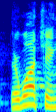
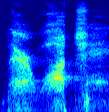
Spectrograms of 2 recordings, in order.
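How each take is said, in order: First: It is said in a plain, casual way. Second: It is said in an eerie, sinister way. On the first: People are simply watching something, like a game. "It doesn't have to be" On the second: Someone is ominously observing you. "Just sounds creepy if you say it that way"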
